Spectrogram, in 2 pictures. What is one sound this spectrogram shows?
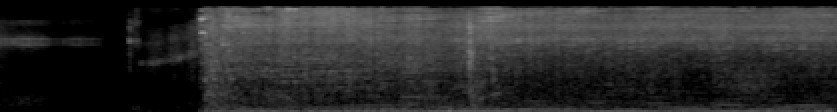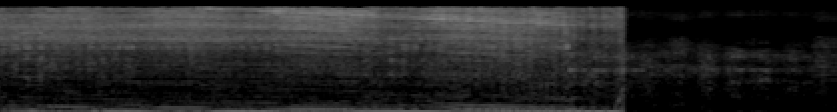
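A game crystal whooshes and chimes as it opens.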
